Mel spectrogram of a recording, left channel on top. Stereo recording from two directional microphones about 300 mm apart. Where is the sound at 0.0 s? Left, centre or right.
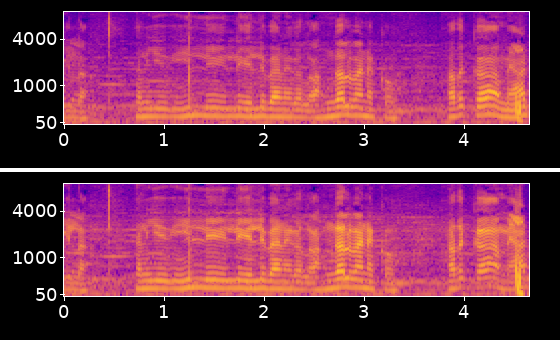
Centre.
